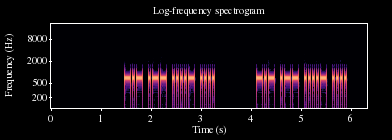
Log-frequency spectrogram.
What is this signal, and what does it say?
Morse code, heard as a keyed tone, about 30 wpm, 700 Hz. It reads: KW4H KW4H
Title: USA Call Signs - 4 Characters - Repeated 3x - 30wpm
